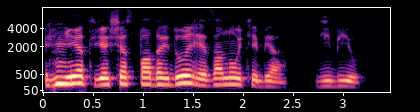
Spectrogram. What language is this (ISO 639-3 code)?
rus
